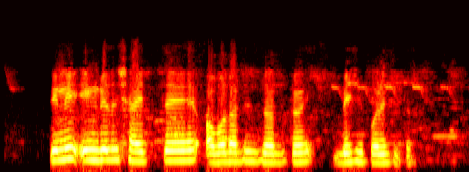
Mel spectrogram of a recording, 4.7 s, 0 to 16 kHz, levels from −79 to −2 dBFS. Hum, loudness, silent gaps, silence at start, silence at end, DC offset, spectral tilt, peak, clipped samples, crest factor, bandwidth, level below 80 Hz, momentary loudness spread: none; -14 LUFS; none; 0.5 s; 0.15 s; under 0.1%; -9 dB/octave; -2 dBFS; under 0.1%; 12 dB; 6 kHz; -56 dBFS; 8 LU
